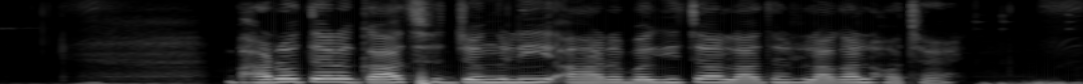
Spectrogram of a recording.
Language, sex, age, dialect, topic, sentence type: Magahi, female, 18-24, Northeastern/Surjapuri, agriculture, statement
